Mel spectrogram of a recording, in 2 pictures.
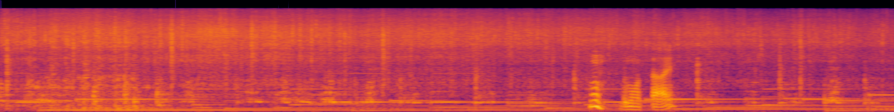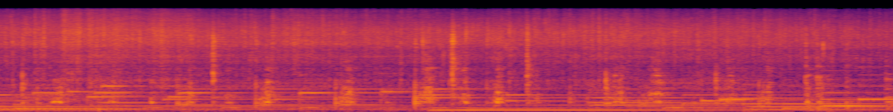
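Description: Garlic, onion and green chili sizzling in hot oil in a stainless-steel wok while a spatula stirs them, scraping and tapping the pan now and then. The sizzle is strongest in the first few seconds and eases off after.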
